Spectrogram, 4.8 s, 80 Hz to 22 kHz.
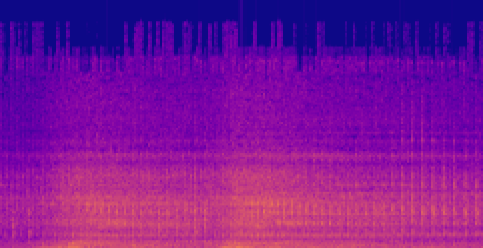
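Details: Toyota Wigo 1.0 three-cylinder after driving through heavy rain and flood; quick uneven metallic knocking nearly four per second over the idle, very loud; diagnosed as a bent connecting rod, engine to be opened.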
